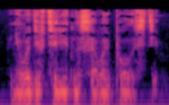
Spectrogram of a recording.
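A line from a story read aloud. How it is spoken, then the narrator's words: Low, hushed voice. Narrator (Russian): сказал он вполголоса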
